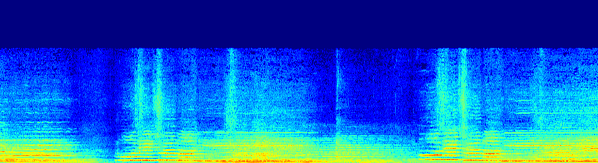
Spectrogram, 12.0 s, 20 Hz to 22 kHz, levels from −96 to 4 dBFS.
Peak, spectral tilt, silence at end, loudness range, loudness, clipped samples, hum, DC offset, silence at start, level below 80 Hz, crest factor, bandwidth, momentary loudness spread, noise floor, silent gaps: -6 dBFS; -5.5 dB/octave; 0 s; 5 LU; -22 LUFS; under 0.1%; none; under 0.1%; 0 s; -64 dBFS; 16 dB; 15.5 kHz; 15 LU; -44 dBFS; none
